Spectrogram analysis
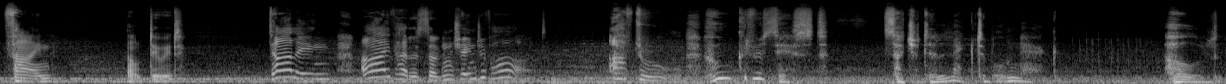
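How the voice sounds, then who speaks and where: A man's voice: high-pitched, wildly swooping pitch, takes it slowly, pauses often, background noise, heavily acted. Theatrical, swooping male vampire. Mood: reluctant, seductive. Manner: camp, theatrical, disdainful. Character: fastidious, theatrical male vampire, sardonic and seductive. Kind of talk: video game cutscene acting. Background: music.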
